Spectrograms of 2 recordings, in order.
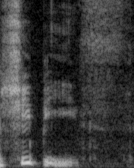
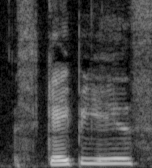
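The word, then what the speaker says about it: Scheepjes: American friends of mine this is a Dutch brand and it's pronounced Scapes scap is scap is so if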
